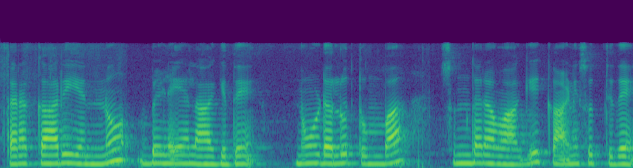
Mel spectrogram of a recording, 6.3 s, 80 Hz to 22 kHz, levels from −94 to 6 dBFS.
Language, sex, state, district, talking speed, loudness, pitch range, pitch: Kannada, female, Karnataka, Dharwad, 45 wpm, -17 LUFS, 185-200 Hz, 195 Hz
